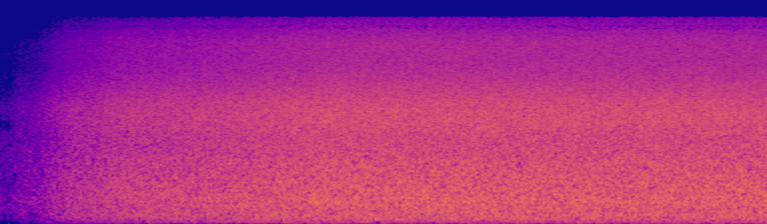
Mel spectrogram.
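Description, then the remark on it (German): A steady, dense roar of rushing water at a dam wall swells up within the first second and then holds loud and constant, with no voices. “Können wir mal die Staumauer haben mit dem Rauschen?”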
